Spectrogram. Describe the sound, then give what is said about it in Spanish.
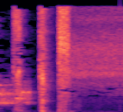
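A neurotic small dog yaps three times in quick succession, the sharp, loud barks rising in intensity, with no voices. “Ese perrito neurótico.”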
